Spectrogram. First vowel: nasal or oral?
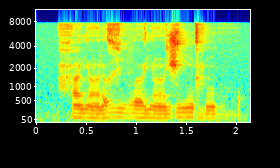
nasal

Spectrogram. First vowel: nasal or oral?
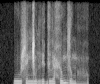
oral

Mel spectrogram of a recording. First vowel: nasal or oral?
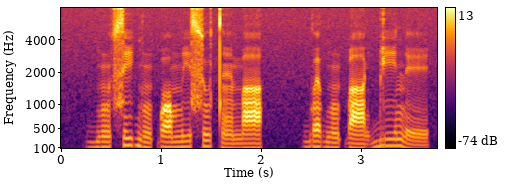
nasal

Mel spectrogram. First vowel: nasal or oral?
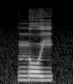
oral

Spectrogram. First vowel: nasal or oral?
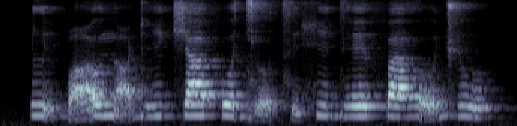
oral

